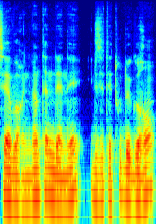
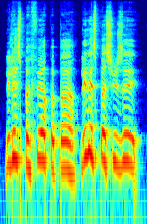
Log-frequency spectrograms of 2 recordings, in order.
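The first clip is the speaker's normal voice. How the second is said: put-on very high, loud wail of a little girl; child howling; 5 dB louder than usual. A narrator's reading. Frightened daughter begging papa to save the stars, howling. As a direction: wail it in a shrieky small child's voice. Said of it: "se mit aussitôt à hurler".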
